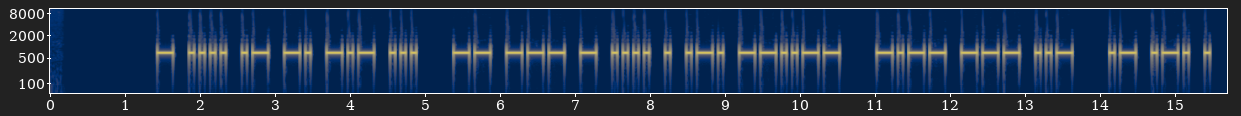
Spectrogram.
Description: Morse code, heard as a keyed tone, about 17 wpm, 700 Hz. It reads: THANKS MOTHER, YOU ARE
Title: Sentences from Top 1000 Words - Review Part 3 - 17wpm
